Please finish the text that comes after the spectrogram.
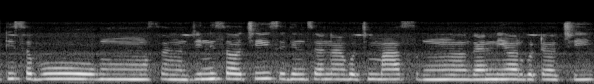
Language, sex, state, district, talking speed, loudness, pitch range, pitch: Odia, female, Odisha, Khordha, 150 wpm, -14 LUFS, 230-250 Hz, 235 Hz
